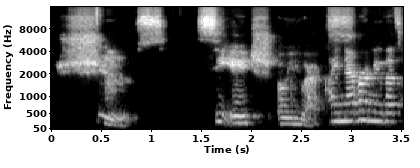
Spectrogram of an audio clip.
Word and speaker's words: choux: They're called choux. CHOUX. I never knew that's how you A pronounce it. shoe.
